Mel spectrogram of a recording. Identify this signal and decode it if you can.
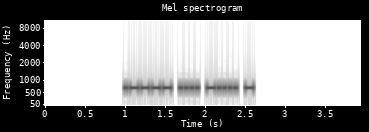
Morse code, heard as a keyed tone, about 36 wpm, 700 Hz. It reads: 1H6T
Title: Four Challenging Letter-Number Combinations 35wpm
